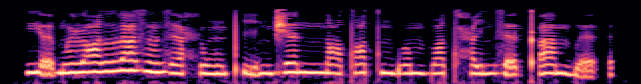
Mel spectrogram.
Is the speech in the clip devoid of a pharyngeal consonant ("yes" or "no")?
no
